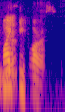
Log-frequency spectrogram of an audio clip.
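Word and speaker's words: Mikey Varas: Yeah, did I say his name wrong? – Mikey Varus. – Yeah.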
